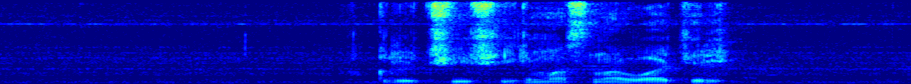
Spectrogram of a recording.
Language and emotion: Russian, neutral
